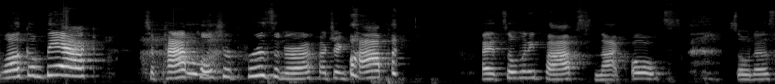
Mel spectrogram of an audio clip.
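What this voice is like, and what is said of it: Chicago accent. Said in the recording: “I have a Chicago accent right now”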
